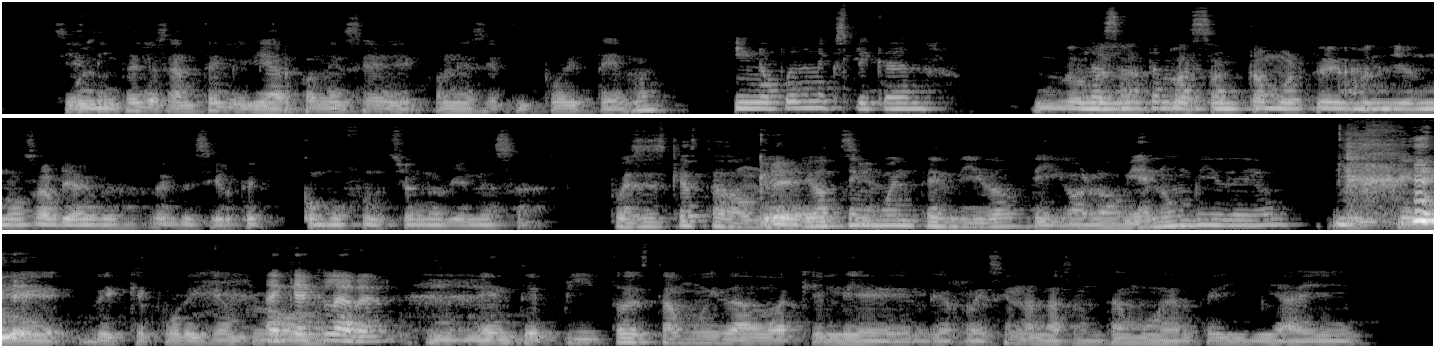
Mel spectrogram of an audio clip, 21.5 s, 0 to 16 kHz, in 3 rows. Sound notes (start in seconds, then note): 13.9 laughs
